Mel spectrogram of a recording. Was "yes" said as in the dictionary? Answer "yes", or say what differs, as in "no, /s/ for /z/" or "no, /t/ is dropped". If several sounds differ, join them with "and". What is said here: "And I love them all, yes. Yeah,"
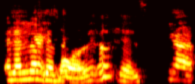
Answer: yes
